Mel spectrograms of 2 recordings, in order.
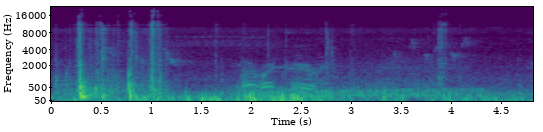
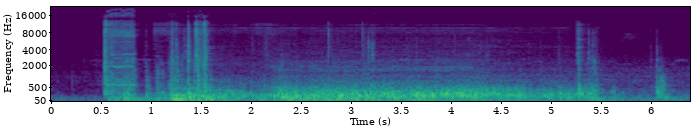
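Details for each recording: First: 2012 Honda Odyssey Touring Elite power sliding door: sharp pops and clunks as it starts to open, then a low motor hum; lock-release actuator behind the panel suspected, not confirmed, before repair. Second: 2012 Honda Odyssey Touring Elite power sliding door after greasing its mechanism to cure an intermittent pop on opening: click, steady motor whir about four seconds, soft latch thud, no popping; normal operation, though the fault is sporadic.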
